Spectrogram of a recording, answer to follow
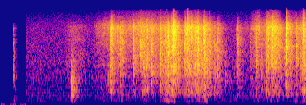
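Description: Paper-bag puppets rustling and crinkling as they are jostled and knocked about. After a single tap about a second in, a rapid, irregular patter of paper noise runs on to the end.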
